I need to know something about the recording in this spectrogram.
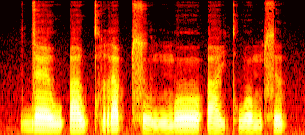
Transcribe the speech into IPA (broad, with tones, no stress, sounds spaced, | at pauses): d ɛː˧ w ʔ a˦˥ w kʰ r a˦˥ p̚ s u˩˦ n m oː˥˩ ʔ a˨˩ j kʰ w o˧ m s ɯ˥˩ k̚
